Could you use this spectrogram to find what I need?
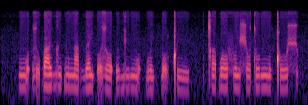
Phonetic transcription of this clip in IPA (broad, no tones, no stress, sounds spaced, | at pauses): ŋ͡m o̰ ʔ z ṵ ɓ a y̯ ɡ ɯ i̯ ɓ i n a ɡ͡b ɛ j ʔ o̰ z o ʔ ɯ ɡ i ŋ͡m o̰ ʔ ɓ u j k͡p o̰ ǃ i | ǀ ʌ ɓ o f u j ʃ o t u ŋ͡m ɯ ǃ u ʃ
